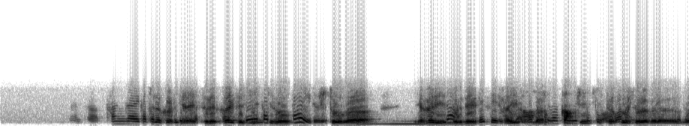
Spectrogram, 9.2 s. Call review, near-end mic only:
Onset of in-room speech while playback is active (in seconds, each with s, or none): 4.7 s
